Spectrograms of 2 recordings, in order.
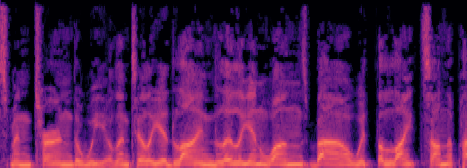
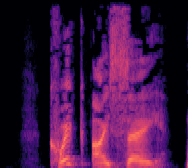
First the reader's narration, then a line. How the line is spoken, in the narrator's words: roared the captain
